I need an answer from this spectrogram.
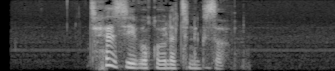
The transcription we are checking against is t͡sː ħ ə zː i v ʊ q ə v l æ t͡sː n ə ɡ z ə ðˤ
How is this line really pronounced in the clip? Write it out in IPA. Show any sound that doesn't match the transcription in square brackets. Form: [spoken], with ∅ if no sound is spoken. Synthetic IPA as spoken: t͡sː ħ ə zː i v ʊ q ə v l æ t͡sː n ə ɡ z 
